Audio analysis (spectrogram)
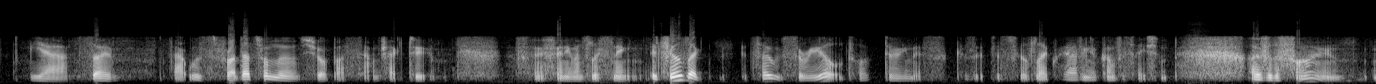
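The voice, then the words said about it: Rough, hoarse voice. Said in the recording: “I drank a lot of whiskey last night. My voice is a little rough.”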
